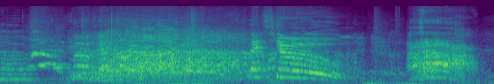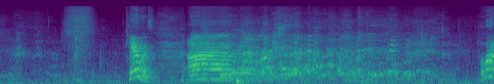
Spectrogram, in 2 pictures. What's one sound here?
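An audience laughs in a large room.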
